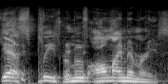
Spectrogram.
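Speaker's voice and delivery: put-on cheerful, eager voice. Retelling a character's reply about losing his memories: imitating a smiling reply. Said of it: "smiling the whole time".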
